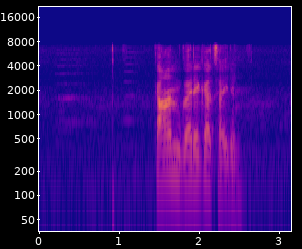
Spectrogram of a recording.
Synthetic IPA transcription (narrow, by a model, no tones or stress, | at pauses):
kamɡʌɾekat͡sʰʌjnʌn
